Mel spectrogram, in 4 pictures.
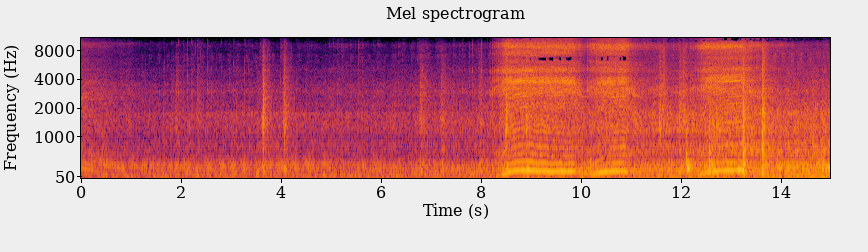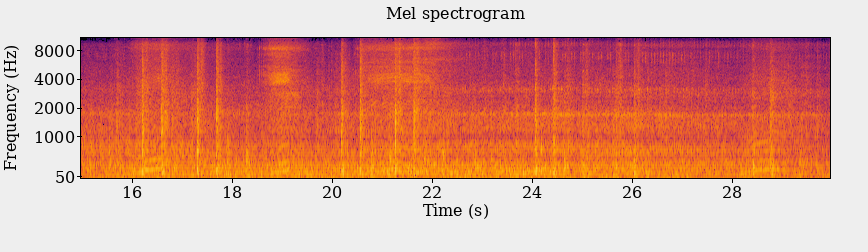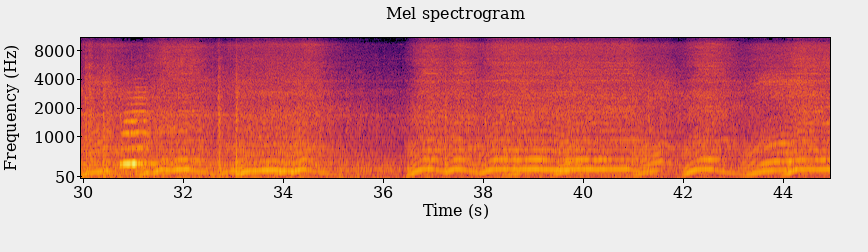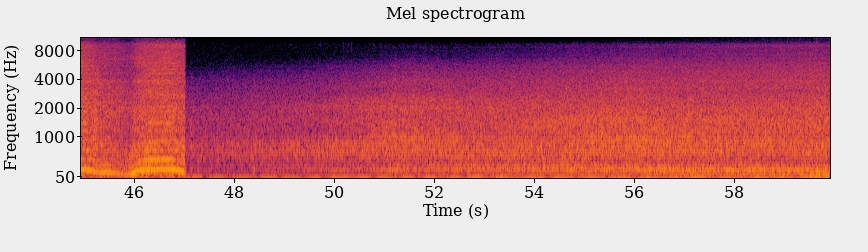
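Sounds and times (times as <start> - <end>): wheels clattering over rail joints: 0.0 - 47.0
train engine running: 0.0 - 47.1, 50.0 - 59.9.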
